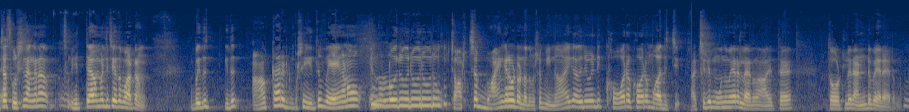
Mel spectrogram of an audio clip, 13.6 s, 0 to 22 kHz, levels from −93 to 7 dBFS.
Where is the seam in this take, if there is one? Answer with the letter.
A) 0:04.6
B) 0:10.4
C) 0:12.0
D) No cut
B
